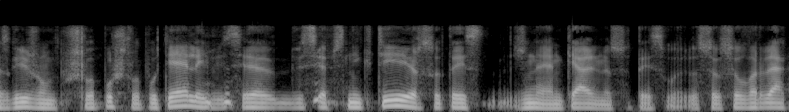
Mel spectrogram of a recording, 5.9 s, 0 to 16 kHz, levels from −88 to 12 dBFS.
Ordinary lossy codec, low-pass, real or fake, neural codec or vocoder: AAC, 64 kbps; 7.2 kHz; fake; codec, 16 kHz, 2 kbps, FunCodec, trained on Chinese and English, 25 frames a second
